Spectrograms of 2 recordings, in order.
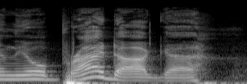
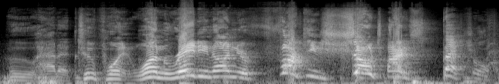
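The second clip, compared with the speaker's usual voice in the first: loud, high outburst building through the phrase; angry shout; 6 semitones higher, 10 dB louder than usual. Acted. Berating a comic over his Showtime special, angry shout. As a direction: blow up at him in a shouted jab.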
